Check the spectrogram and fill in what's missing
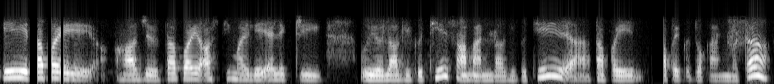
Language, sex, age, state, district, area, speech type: Nepali, female, 45-60, West Bengal, Darjeeling, rural, conversation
